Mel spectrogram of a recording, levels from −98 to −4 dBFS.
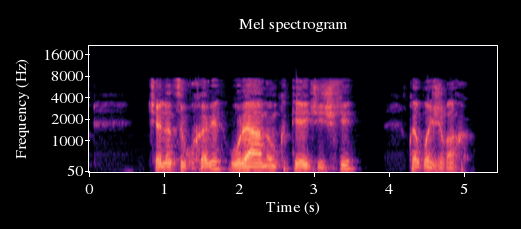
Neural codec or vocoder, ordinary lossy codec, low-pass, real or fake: codec, 16 kHz, 8 kbps, FunCodec, trained on LibriTTS, 25 frames a second; AAC, 32 kbps; 7.2 kHz; fake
